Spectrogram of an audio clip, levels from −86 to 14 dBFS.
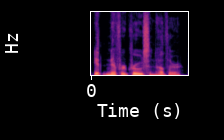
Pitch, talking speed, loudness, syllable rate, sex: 150 Hz, 185 wpm, -16 LUFS, 5.9 syllables/s, male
